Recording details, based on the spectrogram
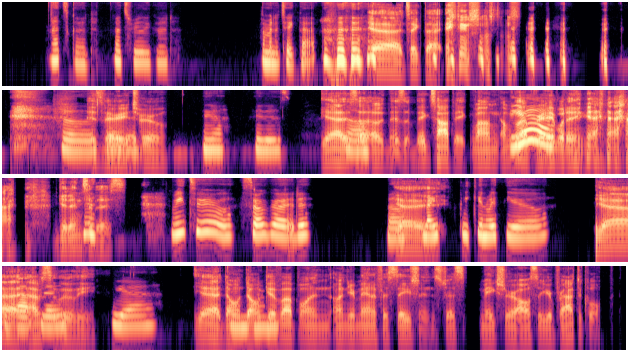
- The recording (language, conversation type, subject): English, unstructured, How do you decide which goals are worth pursuing?
- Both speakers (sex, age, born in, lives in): female, 40-44, United States, United States; male, 30-34, United States, United States
- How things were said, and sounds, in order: laugh; other background noise; tapping; laugh; chuckle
